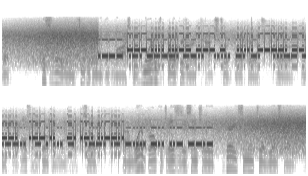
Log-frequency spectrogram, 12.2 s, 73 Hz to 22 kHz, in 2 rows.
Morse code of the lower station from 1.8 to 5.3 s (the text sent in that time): JR9Z 5NN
